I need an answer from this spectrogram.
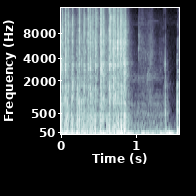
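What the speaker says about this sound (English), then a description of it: "Now a riffle shuffle is the shuffle where I went like this" A deck of playing cards riffle-shuffled, a fast dense flutter of card edges for most of a second, then a couple of sharp taps as the halves are squared, close and alone.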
